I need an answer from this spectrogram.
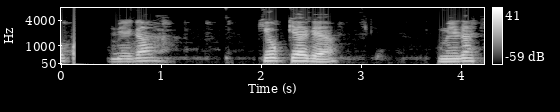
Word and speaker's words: ओमेगा: अब यहां पे इसके बाद हम लोगों को ओमेगा क्यूब किया गया।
